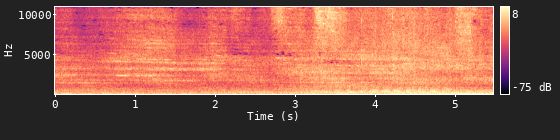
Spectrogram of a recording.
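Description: Loaded double-stack intermodal well cars of a freight train rolling past at track speed: a steady rumble of steel wheels on rail with a thin whine over it, growing louder about three seconds in.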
